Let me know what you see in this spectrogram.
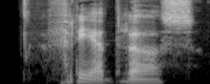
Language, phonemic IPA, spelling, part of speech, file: Swedish, /ˈfreːdˌløːs/, fredlös, adjective, Sv-fredlös.flac
- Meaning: 1. outlawed 2. an outlaw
